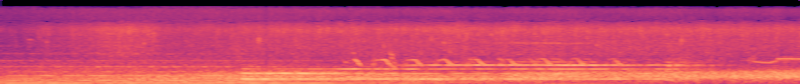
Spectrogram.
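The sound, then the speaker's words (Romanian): A steady storm roars throughout, with a dense wash of rain and low rumbling thunder, plus faint whistling tones and a brief run of chirping glides partway through. No one speaks. “Nu se mai potolește furtuna”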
